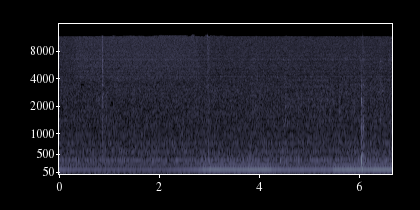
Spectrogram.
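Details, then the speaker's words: Florida Yugoslavian-built AM/FM/SW tube radio, hum repair attempted but hum remains: steady low unchanging hum with faint clicks, louder with tone turned up on auxiliary input; suspected power supply, volume control also faulty. "it's definitely the radio because i turned the tone up you can hear it more"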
